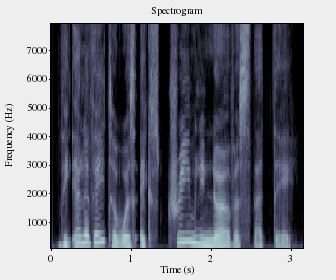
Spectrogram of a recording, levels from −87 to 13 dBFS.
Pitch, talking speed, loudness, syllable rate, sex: 210 Hz, 135 wpm, -17 LUFS, 5.1 syllables/s, female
